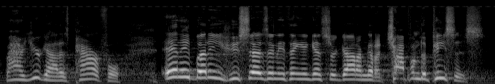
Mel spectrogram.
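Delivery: mock tyrant's vow, loud and high; tyrant king. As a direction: play the king swearing to chop them. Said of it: "he says".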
